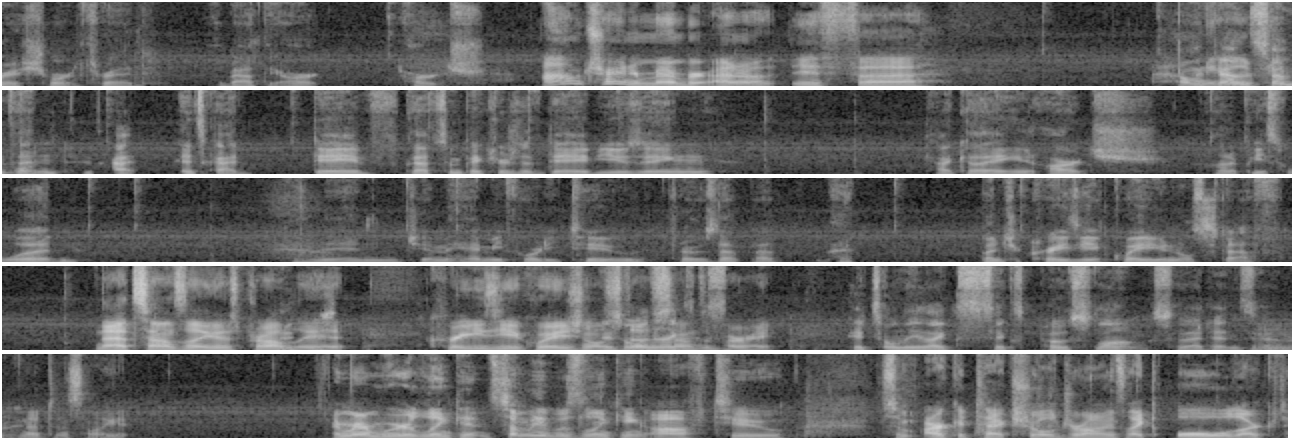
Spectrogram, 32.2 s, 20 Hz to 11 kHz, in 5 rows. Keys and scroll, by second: 3.0 l, 4.8 e, 22.3 space.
